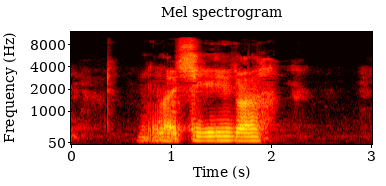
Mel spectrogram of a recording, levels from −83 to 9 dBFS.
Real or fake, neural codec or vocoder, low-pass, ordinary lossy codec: fake; autoencoder, 22.05 kHz, a latent of 192 numbers a frame, VITS, trained on one speaker; 9.9 kHz; AAC, 32 kbps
